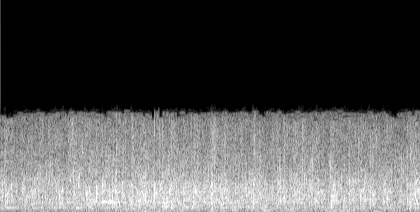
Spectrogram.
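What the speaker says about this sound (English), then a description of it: "So can we give a round of applause to some of the workers?" Outdoor audience applause at the dedication of the W.E.B. Du Bois Monument in Great Barrington, Massachusetts, loud, dense continuous clapping from a gathered crowd, close and steady throughout.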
